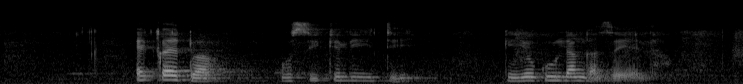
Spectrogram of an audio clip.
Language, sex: Zulu, female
